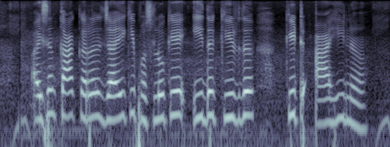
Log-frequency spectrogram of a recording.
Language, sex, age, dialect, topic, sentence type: Bhojpuri, female, 18-24, Western, agriculture, question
